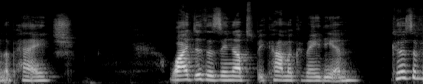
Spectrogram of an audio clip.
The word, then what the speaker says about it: Xenops: And I spent such a long time trying to find a joke that even related to a Xenops.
